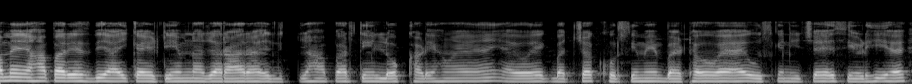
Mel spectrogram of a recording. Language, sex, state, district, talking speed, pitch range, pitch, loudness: Hindi, male, Chhattisgarh, Korba, 190 wpm, 140-145 Hz, 145 Hz, -19 LUFS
